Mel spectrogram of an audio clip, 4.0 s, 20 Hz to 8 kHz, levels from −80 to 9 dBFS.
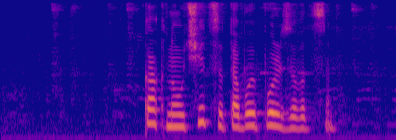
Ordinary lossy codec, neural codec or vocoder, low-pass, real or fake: none; none; none; real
